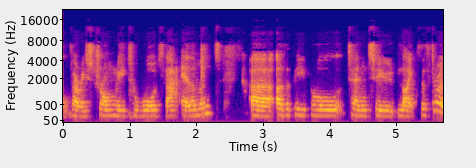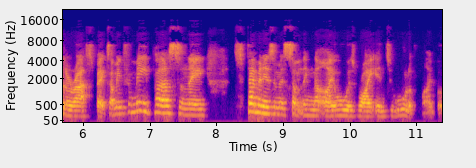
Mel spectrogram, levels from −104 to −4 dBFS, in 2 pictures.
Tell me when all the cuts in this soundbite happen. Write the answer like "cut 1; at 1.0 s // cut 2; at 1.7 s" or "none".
none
